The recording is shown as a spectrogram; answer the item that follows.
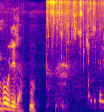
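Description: A person's voice for about the first half second, then a sudden drop to silence, then faint room noise with a few light ticks. A voice starts again near the end.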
